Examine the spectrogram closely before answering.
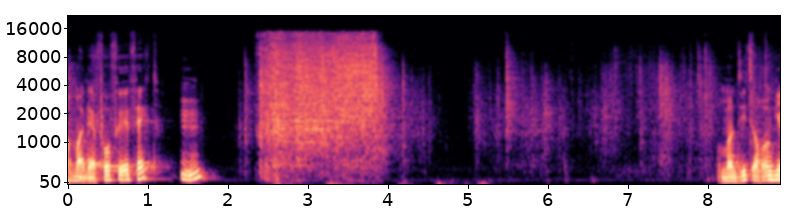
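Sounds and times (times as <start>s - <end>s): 
speech: 0.1s - 1.8s, 8.2s - 8.9s
sheet of white meat-counter paper crinkling and rustling while handled: 2.1s - 8.9s.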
